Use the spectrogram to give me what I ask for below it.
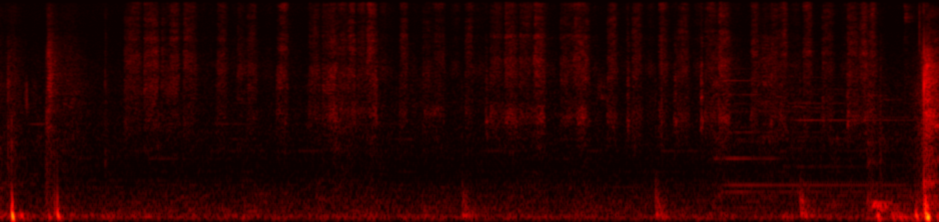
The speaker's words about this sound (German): Und deshalb schreibe ich jetzt mal in die Schnittmenge noch einen zweiten Begriff.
